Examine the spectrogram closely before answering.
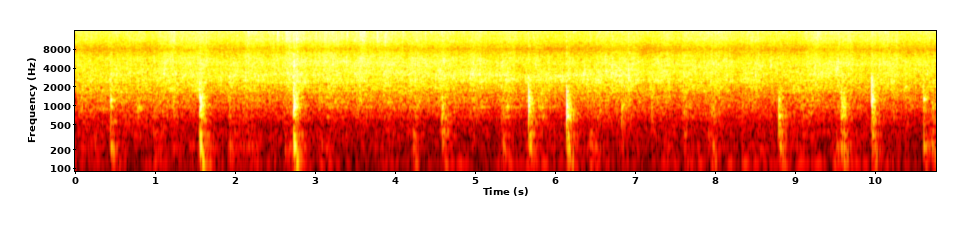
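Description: A chicken, mushroom and olive filling sizzling in a black frying pan while a wooden spoon stirs it. The spoon knocks and scrapes against the pan at irregular intervals, roughly once a second, over a steady soft frying hiss.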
